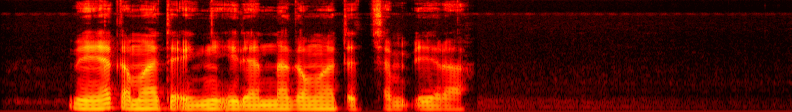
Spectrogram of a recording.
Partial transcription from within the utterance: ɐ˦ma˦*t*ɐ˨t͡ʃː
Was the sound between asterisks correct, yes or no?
yes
